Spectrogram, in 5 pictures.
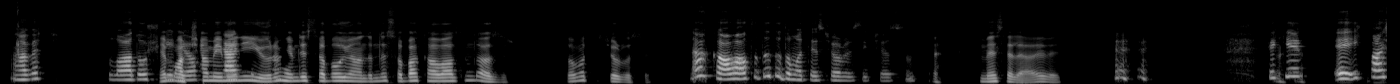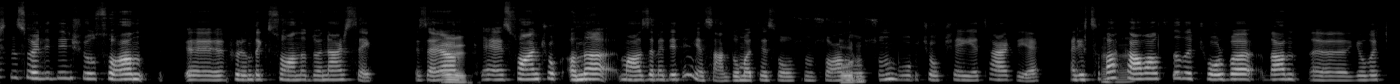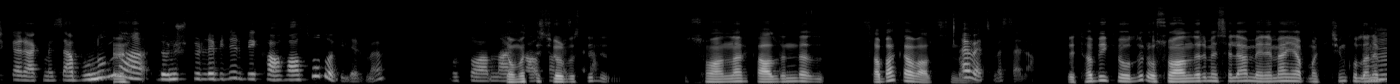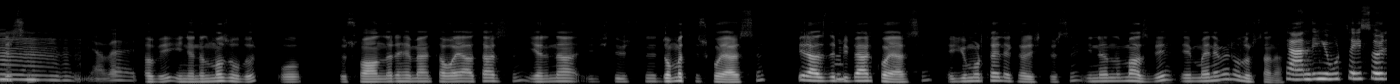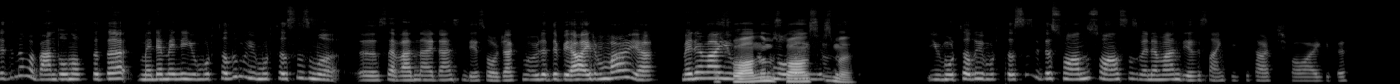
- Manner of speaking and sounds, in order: chuckle; unintelligible speech; other background noise
- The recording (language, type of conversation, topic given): Turkish, podcast, Uygun bütçeyle lezzetli yemekler nasıl hazırlanır?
